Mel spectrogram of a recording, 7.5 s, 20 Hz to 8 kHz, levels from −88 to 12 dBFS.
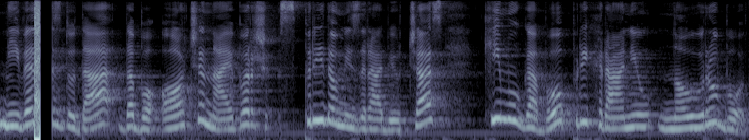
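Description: From 0.35 to 0.53 s, file tags played as audio: text metadata decoded as samples gives a hard-edged rasp, then flat silence from zero padding, just before "doda da bo oče". The waveform shows a block offset to one side, and the spectrogram a broadband smear.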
